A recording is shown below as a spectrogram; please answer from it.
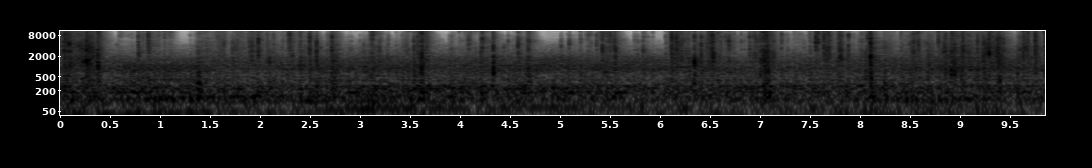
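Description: A large pink metallic foil padded mailer with a bubble-wrap lining, apparently holding a packed order, lies on a white desk while flat palms and fingertips press down and rub across it to seal and smooth it. Dense, bright crinkling and crackling runs throughout, with sharp snaps standing out over a steady low rustle.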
